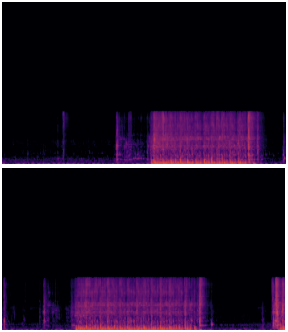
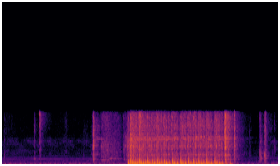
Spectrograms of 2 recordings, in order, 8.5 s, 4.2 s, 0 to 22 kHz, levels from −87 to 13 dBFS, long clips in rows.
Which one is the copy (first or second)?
first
